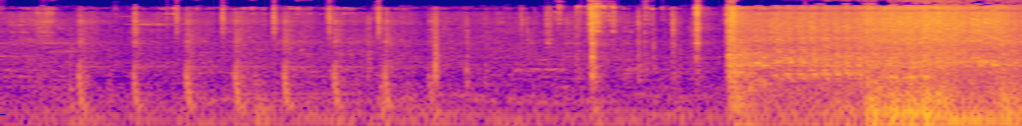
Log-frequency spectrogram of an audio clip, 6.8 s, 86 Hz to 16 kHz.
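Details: Old Fiat 147 with carburetor, pedal pumped repeatedly while cranking: about three cranking beats a second, then engine catches unevenly, runs rough, sputters and misfires; flooded carburetor, possible electrical fault, carburetor mouth eventually ignites.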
